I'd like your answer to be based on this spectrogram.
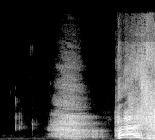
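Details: Loud, wet sneeze: a breathy inward gasp, a brief pause, then one forceful, wet-sounding sneeze.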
